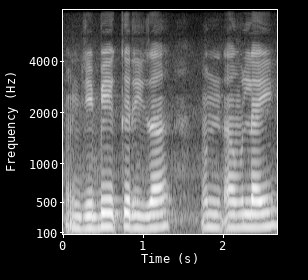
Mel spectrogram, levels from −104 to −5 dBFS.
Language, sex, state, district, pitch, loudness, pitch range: Tulu, female, Karnataka, Dakshina Kannada, 170 Hz, -15 LUFS, 170-180 Hz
